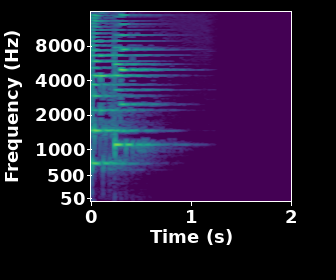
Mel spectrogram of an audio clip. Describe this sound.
GUI Sound Effects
